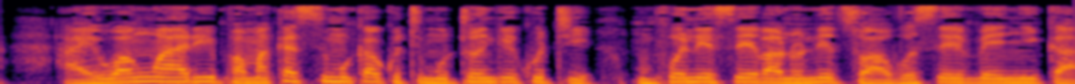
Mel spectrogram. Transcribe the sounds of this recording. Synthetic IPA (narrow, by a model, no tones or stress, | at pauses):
ɦaiwamwaɾipamakasimukakutimuto̞ŋɡe̞kutimufo̞ne̞se̞ʋano̞ne̞d͡zwaʋo̞se̞ʋe̞ɲiːka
